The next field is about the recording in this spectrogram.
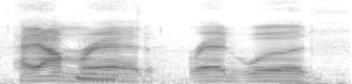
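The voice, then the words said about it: Put-on southern accent. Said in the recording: “That's a southern accent”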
